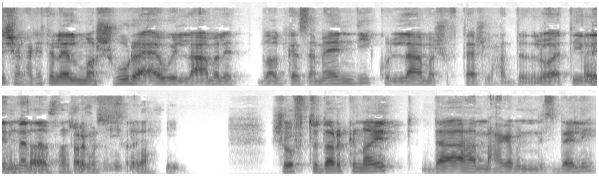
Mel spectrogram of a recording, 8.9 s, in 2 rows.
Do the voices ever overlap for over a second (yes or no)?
yes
